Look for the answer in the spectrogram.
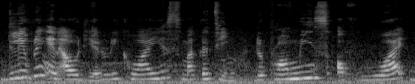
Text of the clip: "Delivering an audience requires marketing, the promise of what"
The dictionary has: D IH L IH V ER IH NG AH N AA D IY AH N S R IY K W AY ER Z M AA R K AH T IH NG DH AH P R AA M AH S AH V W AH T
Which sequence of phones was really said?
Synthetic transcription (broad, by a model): D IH L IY V ER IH NG AH N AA D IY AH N R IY K W AY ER S M AA K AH T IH NG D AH P R AA M AH S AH F W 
